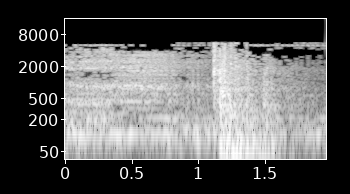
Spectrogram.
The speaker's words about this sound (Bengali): ঘরের দরজা যেমনটা খুলেছিল তেমনি এক ঠান্ডা বাতাসে বন্ধ হয়ে গেল আঁটো করে।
